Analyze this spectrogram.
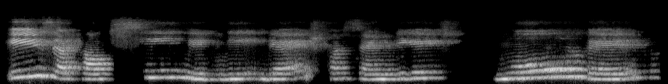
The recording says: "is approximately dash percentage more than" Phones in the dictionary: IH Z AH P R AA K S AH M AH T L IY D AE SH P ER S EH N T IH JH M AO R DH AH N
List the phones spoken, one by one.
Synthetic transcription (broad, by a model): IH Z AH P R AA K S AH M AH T W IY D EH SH P ER S EH N T IH JH M AO R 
